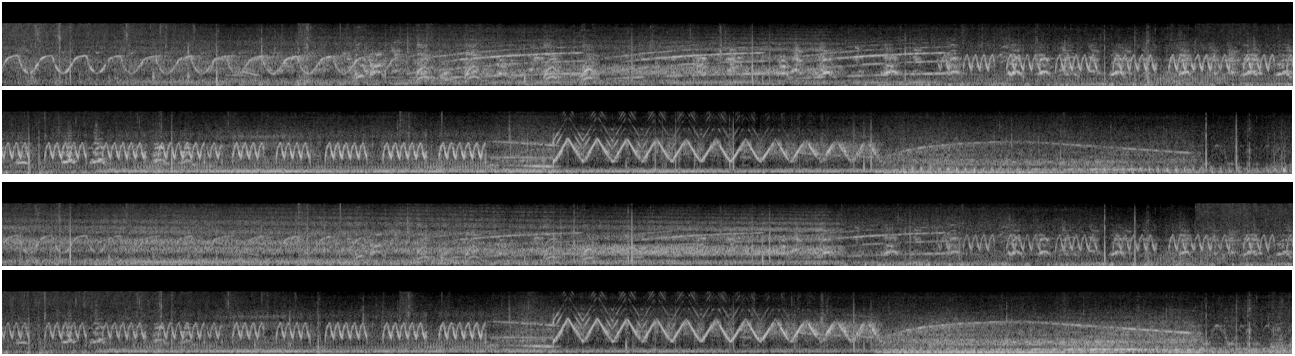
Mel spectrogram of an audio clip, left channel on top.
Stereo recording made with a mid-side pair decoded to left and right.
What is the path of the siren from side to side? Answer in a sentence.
In this clip you hear the siren move to the right.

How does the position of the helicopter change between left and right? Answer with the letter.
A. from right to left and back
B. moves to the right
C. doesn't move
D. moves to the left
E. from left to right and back
D.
